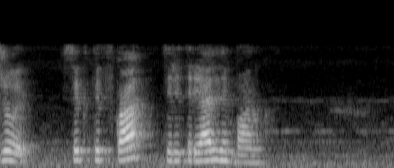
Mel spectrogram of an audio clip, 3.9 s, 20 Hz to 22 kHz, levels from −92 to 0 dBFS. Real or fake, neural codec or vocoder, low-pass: real; none; 7.2 kHz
